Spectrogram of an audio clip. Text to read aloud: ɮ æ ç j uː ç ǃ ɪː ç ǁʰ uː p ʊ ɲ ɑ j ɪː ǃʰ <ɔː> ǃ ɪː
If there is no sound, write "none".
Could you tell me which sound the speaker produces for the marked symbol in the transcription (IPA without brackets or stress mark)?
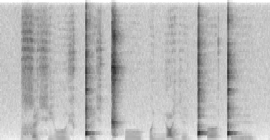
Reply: ʌː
